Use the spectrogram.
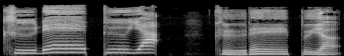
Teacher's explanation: So it rises on the レ · Term: pitch accent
